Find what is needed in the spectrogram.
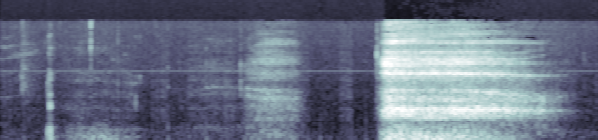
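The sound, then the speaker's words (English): A person breathes out onto a group of people as a demonstration: a soft breath comes first, then one long, loud, airy exhale lasting about two seconds, with no talk over it. “He breathes on them, and he says, "Receive the Holy Spirit."”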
